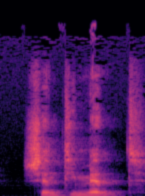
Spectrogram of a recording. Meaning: sentiment
- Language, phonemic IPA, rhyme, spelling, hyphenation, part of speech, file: Dutch, /ˌsɛn.tiˈmɛnt/, -ɛnt, sentiment, sen‧ti‧ment, noun, Nl-sentiment.ogg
